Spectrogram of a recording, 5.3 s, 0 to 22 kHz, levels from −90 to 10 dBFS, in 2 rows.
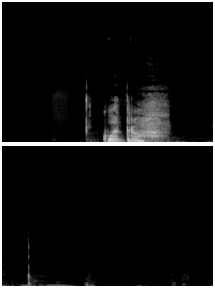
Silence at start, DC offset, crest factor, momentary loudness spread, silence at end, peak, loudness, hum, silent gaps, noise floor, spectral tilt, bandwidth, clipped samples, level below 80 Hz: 1.25 s; under 0.1%; 24 dB; 21 LU; 3.25 s; -2 dBFS; -20 LUFS; none; none; -89 dBFS; -4 dB/octave; 7.8 kHz; under 0.1%; -78 dBFS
